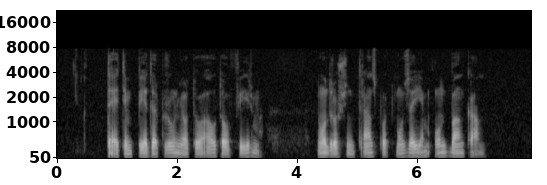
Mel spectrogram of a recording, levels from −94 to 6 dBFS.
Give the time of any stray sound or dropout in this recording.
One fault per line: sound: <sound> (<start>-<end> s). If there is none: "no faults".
no faults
